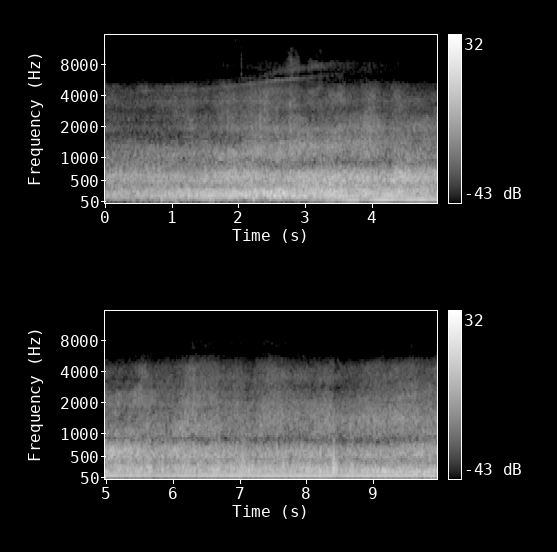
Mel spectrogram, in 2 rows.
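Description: De Havilland Canada Dash 8-400 (Q400) turboprop's engines and propellers running, growing louder over the first couple of seconds, with a steady low propeller drone setting in about four seconds in.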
